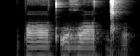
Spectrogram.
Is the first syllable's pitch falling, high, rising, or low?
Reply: high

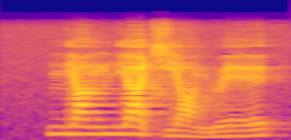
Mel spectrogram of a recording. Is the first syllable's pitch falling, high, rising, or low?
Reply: high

